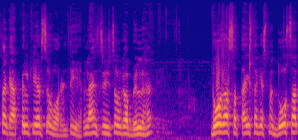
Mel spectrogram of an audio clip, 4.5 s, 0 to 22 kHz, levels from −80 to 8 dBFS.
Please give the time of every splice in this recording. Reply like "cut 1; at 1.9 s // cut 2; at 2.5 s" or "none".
cut 1; at 1.2 s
